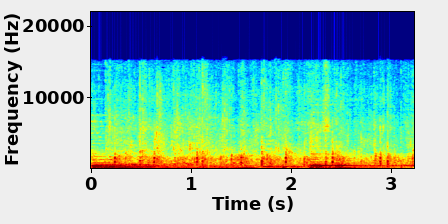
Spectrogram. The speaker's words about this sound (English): Give the Lord a clap.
